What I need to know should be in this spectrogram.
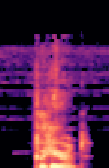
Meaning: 1. Unified; sticking together; making up a whole 2. Orderly, logical and consistent 3. Aesthetically ordered 4. Having a natural or due agreement of parts; harmonious: a coherent design
- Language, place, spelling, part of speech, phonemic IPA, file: English, Queensland, coherent, adjective, /kəʉˈhɪə.ɹənt/, En-au-coherent.ogg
